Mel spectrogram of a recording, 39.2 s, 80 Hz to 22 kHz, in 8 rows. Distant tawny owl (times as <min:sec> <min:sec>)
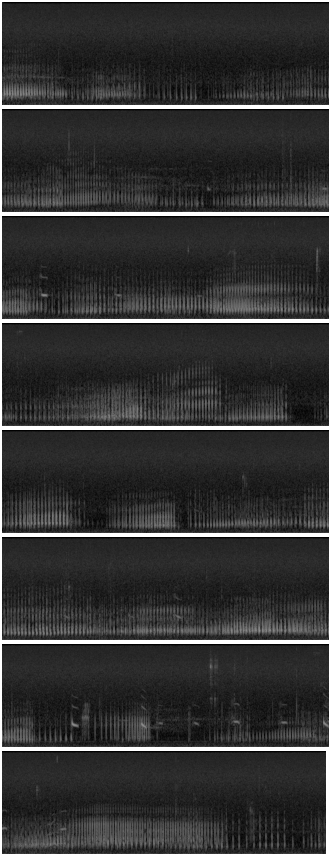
0:30.4 0:36.2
